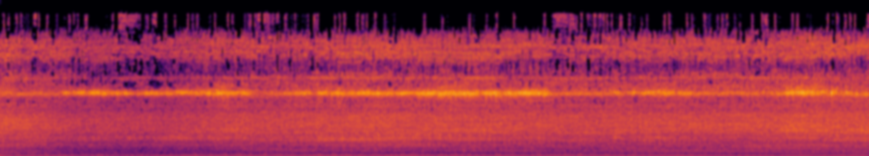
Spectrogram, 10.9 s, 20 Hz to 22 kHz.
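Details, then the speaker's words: 2012 Hyundai Veloster 1.6 turbo G4FJ, first start after engine teardown and rebuild for knocking: even smooth idle, no knocking heard. "the first starting is good and I'm really happy with that sound oh good I'm happy"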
